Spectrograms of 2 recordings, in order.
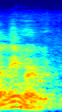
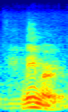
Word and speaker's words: lemur: what is it yeah lemur lemur it rhymes with the BOA and your leg femur so there is a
